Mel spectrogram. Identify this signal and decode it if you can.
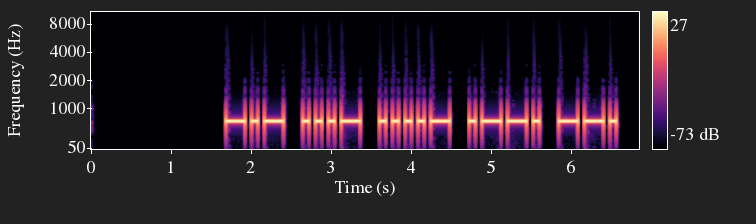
Morse code, heard as a keyed tone, about 15 wpm, 700 Hz. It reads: KV4PG
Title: USA Call Signs - 5 Characters - Repeated 3x - 15wpm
